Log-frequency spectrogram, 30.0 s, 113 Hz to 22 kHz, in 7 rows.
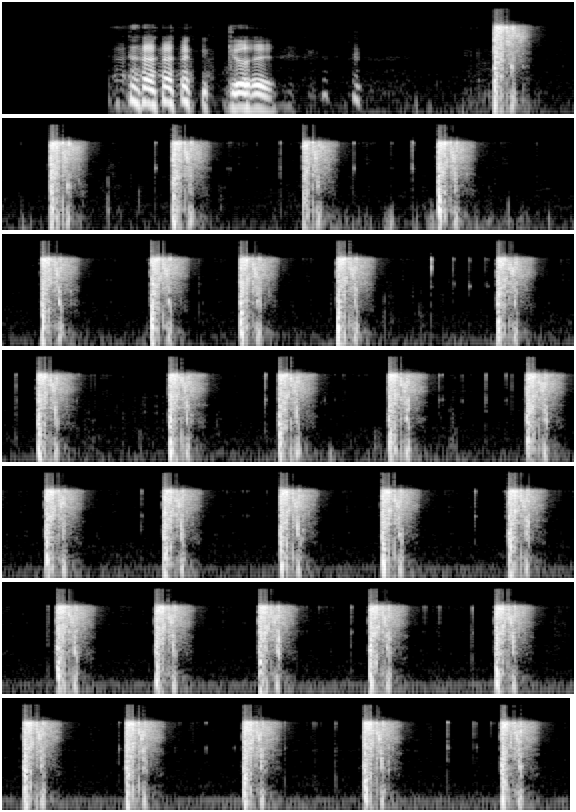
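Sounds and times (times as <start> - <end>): suppressed rifle shots: 3.7 - 4.0, 4.6 - 5.0, 5.6 - 7.0, 7.6 - 8.0, 8.9 - 11.5, 12.3 - 13.5, 14.1 - 16.2, 16.8 - 17.8, 18.4 - 20.4, 21.0 - 28.8, 29.4 - 30.0.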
